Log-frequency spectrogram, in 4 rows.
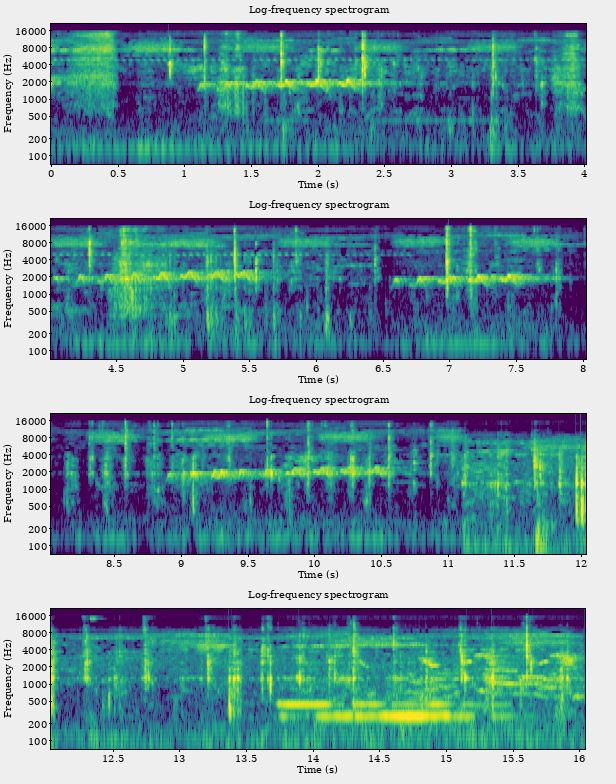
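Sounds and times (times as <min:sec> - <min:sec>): wet chewing and lip smacking: 0:00.0 - 0:16.0
steady high tone: 0:13.7 - 0:16.0.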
